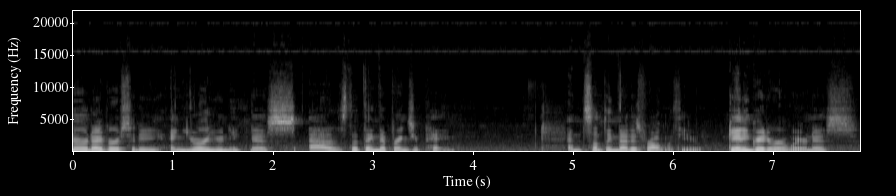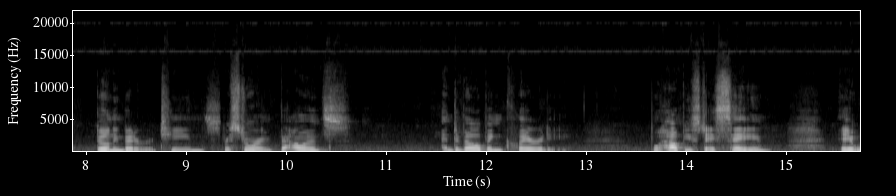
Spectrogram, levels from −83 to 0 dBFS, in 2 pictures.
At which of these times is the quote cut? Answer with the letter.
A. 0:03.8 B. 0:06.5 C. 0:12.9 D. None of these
D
